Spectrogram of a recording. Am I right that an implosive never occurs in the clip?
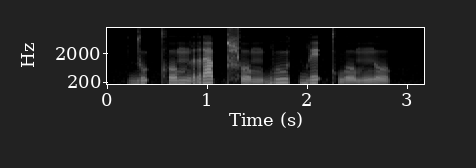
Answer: yes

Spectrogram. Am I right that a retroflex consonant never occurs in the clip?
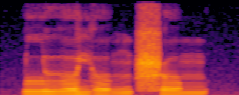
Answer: no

